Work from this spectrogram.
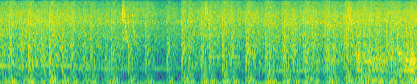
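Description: Rapid gunfire in the video game Stellar Overload, a dense, even stream of repeated shots like a fast automatic weapon, continuous and fairly quiet throughout.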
